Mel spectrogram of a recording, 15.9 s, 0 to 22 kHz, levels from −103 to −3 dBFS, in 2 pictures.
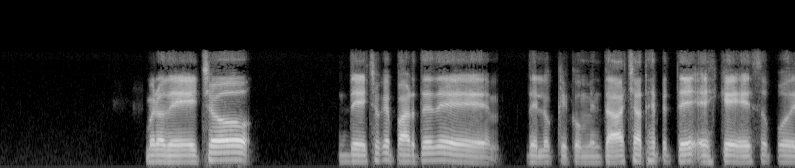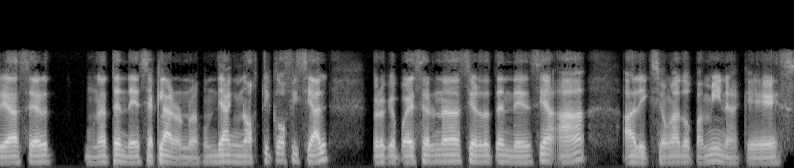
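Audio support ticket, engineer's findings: No faults found in the speech; AMR wideband (HD Voice) codec path working as expected.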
